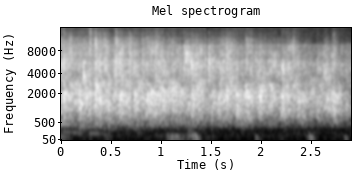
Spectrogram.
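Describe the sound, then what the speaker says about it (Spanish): A church congregation claps together in a dense, even wash of applause that holds steady for three seconds without talking. "un aplauso grande para ellos de parte de toda la iglesia"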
